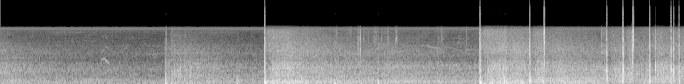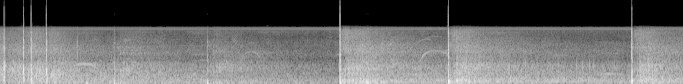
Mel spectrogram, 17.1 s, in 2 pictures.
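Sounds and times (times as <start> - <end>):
fireworks bangs: 0.0 - 1.4, 2.0 - 17.0
rumbling echo: 2.0 - 12.2.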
